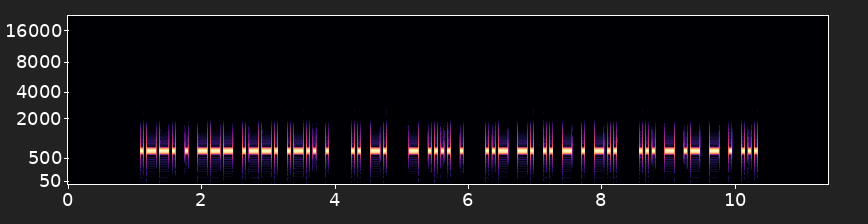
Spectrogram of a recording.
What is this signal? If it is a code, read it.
Morse code, heard as a keyed tone, about 25 wpm, 700 Hz. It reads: PEOPLE IN THE UNITED STATES
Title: Sets of 5 Words Encore 25wpm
